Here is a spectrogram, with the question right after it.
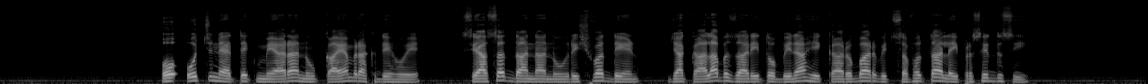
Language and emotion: Punjabi, neutral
